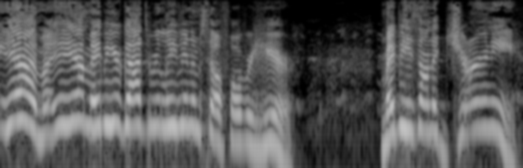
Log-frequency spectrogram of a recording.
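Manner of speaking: high, loud mocking taunt with laughter; a gleeful sneering jeer. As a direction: taunt them, laughing at their silent god. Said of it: "Elijah mocked them".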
